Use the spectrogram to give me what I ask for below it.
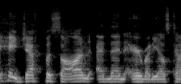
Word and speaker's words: Passan: Pronounce Pisson. Passin.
